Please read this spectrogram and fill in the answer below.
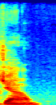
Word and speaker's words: Jon: How do you pronounce it? J-O-N? It's not John. It is John. Jon is John. Okay.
